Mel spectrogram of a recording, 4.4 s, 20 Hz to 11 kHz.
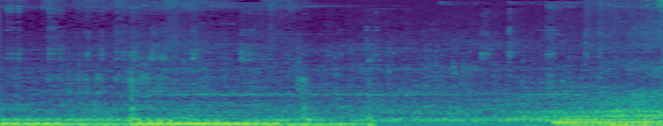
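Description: Cabin noise of a 1973 Volkswagen Kombi under way: the rear-mounted air-cooled flat-four engine and road rumble, heard from inside. The rumble dips for about a second near the end, then picks up again.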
